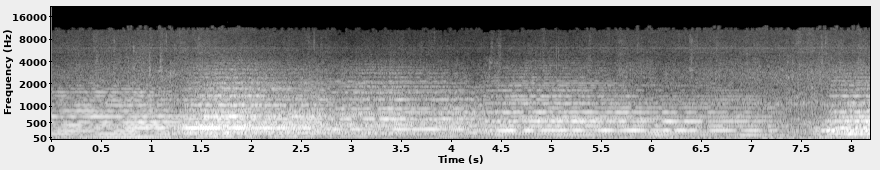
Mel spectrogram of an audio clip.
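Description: Slow, mournful brass band funeral music with long held notes, dipping briefly in volume near the end.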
